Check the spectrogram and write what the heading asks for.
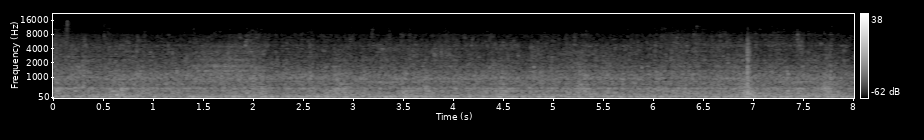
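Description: Engine oil pouring from a plastic jug through a plastic funnel into a marine diesel engine's oil filler, a faint steady trickle. A light knock near the end.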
